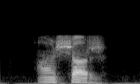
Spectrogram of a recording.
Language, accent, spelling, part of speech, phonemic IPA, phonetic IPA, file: Armenian, Eastern Armenian, անշարժ, adjective / adverb, /ɑnˈʃɑɾʒ/, [ɑnʃɑ́ɾʒ], Hy-անշարժ.ogg
- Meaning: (adjective) 1. immovable, motionless, still; fixed, stationary 2. immovable, real; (adverb) motionlessly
